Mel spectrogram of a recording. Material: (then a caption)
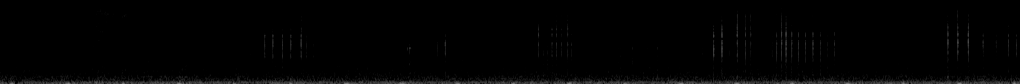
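Glass. A small textured glass bottle with a paper label and black cap, which appears to hold some liquid, is held in the hand and tapped and scratched with a wooden pencil. Around thirty quiet, short, bright clicks and brief scratchy bursts come at a fairly steady pace over a constant low hum.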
